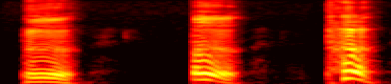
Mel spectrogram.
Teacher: 프 하면은 공기가 확 나가요. 그래서 이 소리를 예삿소리, 그 다음에 된소리, 거센소리라고 부르고 있습니다.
